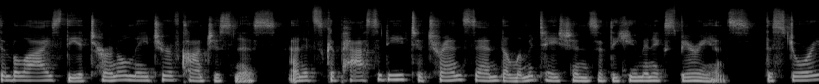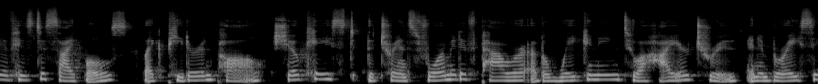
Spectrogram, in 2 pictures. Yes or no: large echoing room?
no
